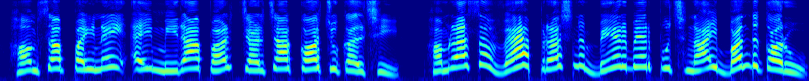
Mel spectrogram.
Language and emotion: Maithili, angry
